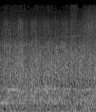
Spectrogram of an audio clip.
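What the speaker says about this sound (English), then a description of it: "Oh, the golf clap is nice too" Golf clap from a crowd, a dense, even patter of many hands clapping softly and continuously with no voices over it.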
